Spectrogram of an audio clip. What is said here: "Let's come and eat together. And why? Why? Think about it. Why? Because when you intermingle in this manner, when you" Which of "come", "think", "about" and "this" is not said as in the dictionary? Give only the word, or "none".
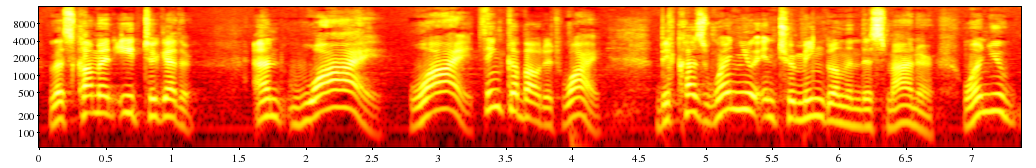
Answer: none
